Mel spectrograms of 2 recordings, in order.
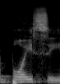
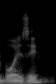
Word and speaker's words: Boise: them any trouble because we're Boise when it's clearly Boise and we've got kuna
